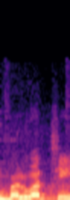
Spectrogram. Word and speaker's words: Baluarte: Jadi dari kata Portugis gitu, Baluarci gitu. Baluarci. Iya, Baluarci. Tulisannya sih Baluarte ya. Oh, tapi bacanya Baluarci.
